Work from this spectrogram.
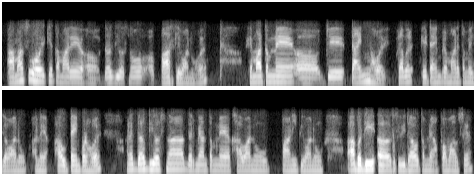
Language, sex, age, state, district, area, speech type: Gujarati, male, 18-30, Gujarat, Ahmedabad, urban, conversation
